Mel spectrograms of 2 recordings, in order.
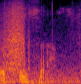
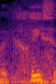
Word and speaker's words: Ecclesiastes: set of readings comes from the book of Ecclesiastes. Begin with the 11th verse, 11th chapter, 10th verse. Then we're going to go right into 12, 1 to 14. Okay, that was the book of Ecclesiastes.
